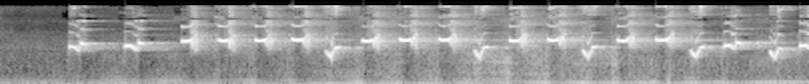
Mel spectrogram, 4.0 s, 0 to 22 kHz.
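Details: Black-winged myna singing while held in the hand outdoors, still singing hard: a steady series of about 15 loud, whistled, slurred notes, alternating bright level whistles with dipping ones, delivered almost twice a second.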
